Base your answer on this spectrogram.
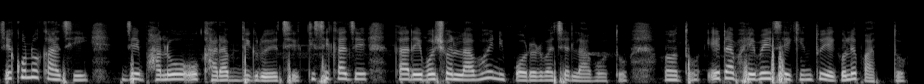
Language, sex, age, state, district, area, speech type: Bengali, female, 60+, West Bengal, Jhargram, rural, spontaneous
